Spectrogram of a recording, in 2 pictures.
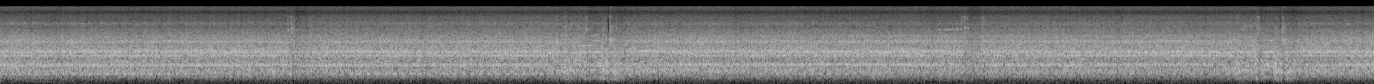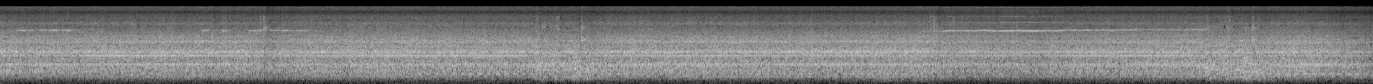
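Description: A 1981 Wickman 5/8-inch multi-spindle automatic screw machine, freshly rebuilt with new spindle bearings, running steadily: an even mechanical whir with several constant high tones, faint ticks and now and then a brief high whine.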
